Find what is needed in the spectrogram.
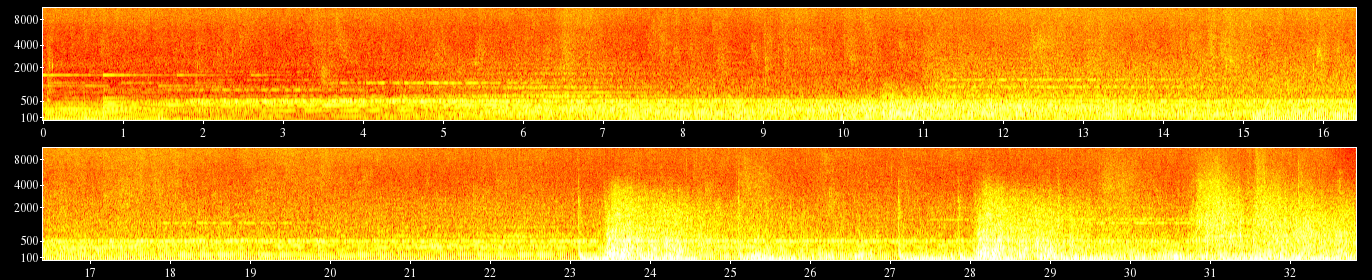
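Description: Thunderstorm soundscape of steady rain over a sustained ambient music drone. The rain grows denser partway through, and two loud thunder claps come in the last seven seconds. It is the storm effect of an experience shower that plays water, sound and light effects together.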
